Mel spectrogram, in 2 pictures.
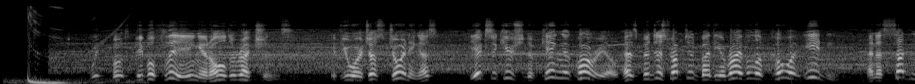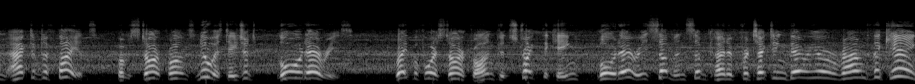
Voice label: Newscaster

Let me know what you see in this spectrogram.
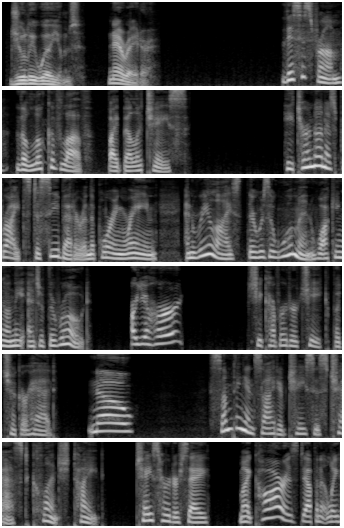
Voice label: Audiobooks excerpts

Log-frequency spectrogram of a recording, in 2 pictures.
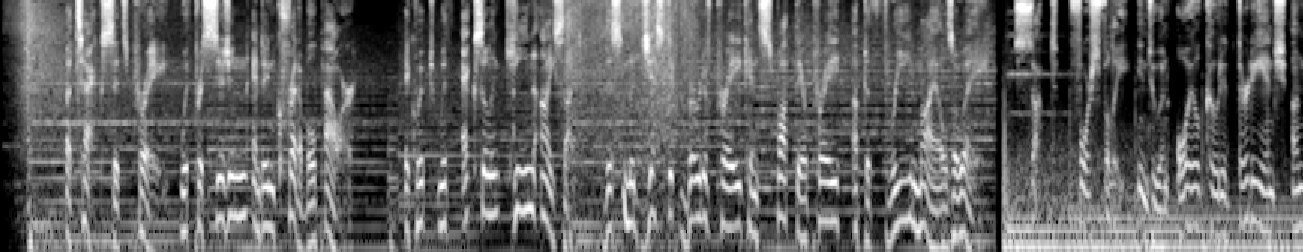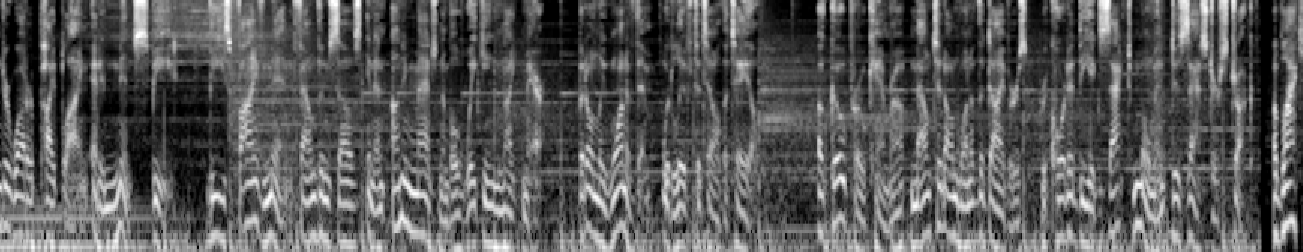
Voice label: Video Narration

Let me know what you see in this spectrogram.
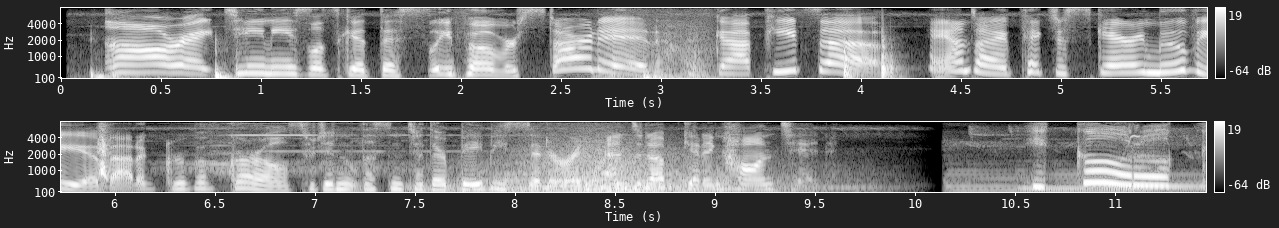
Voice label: Animation

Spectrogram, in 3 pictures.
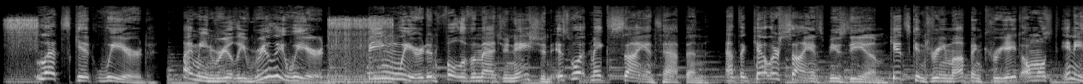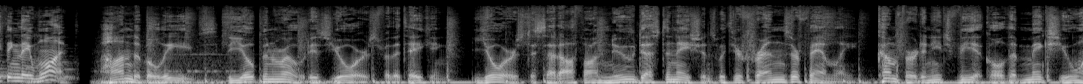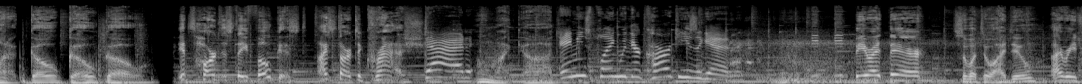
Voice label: Commercial

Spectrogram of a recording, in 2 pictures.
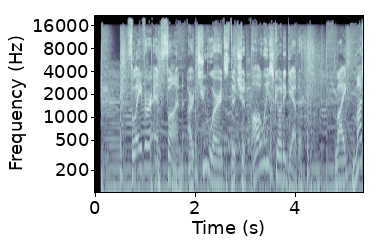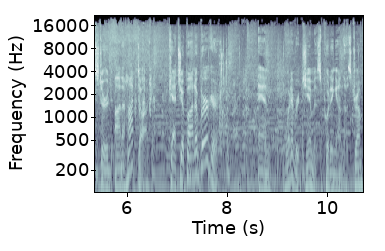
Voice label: COMMERCIAL

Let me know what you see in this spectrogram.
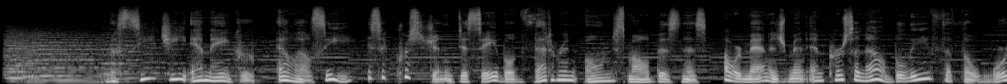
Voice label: with Music

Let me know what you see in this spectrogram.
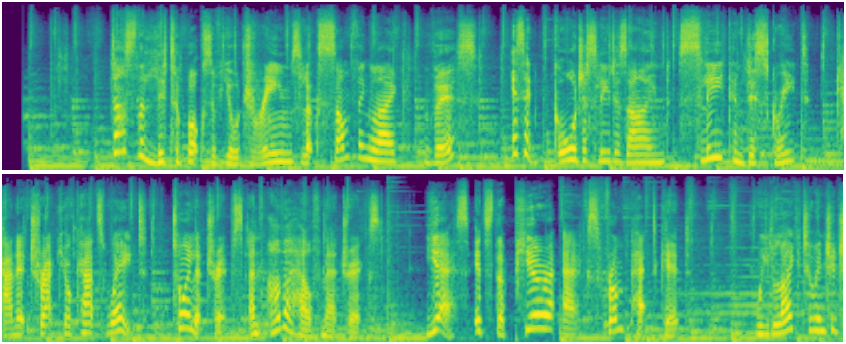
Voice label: Corporate

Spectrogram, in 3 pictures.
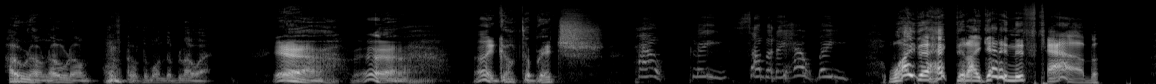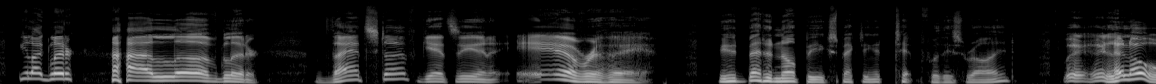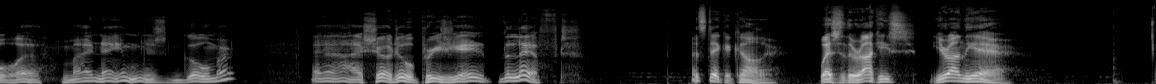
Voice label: VO Reel

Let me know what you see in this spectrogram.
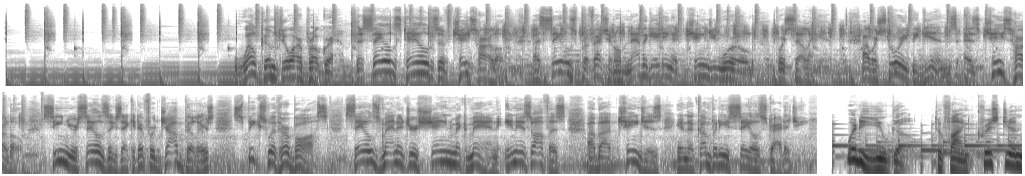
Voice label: Announcer

